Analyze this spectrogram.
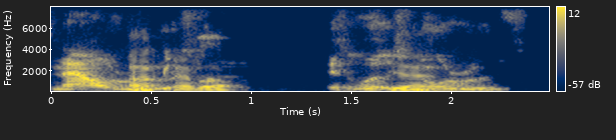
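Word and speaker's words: Nowruz: is that where it says in Iran it's now rules but um the way you spell it is probably the way you can see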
